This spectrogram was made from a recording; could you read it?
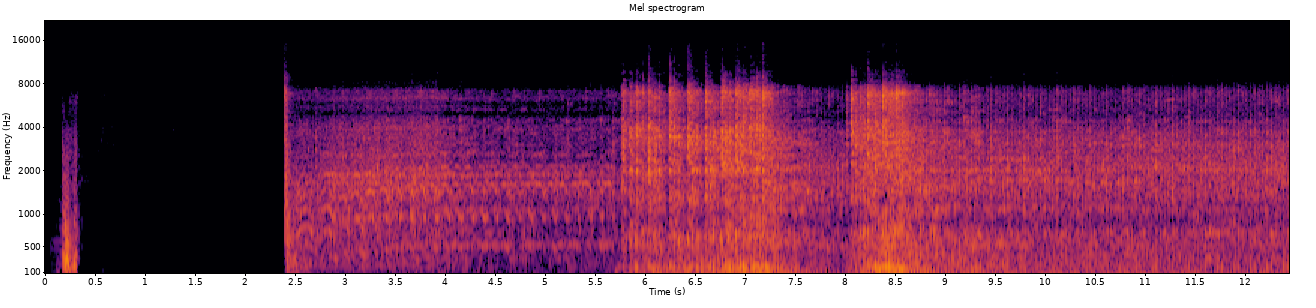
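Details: Ursus C360 tractor diesel, first start after partial rebuild with new repair kits and all bearings (one overheated after oil ran dry, knocking); short crank, catches at once, two quick revs, then steady even idle with no knocking.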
